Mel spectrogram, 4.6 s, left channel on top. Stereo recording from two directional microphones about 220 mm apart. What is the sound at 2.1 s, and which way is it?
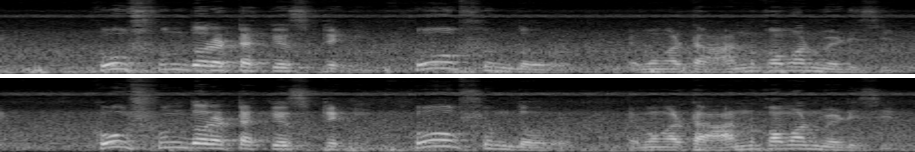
Speech, 40° right (ahead or behind).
